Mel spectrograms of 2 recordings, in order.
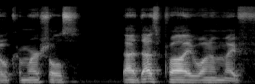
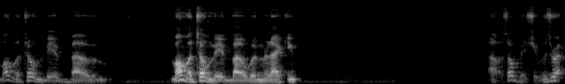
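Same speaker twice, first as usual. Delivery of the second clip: very deep put-on voice, dropped just short of lowest. Performing a remembered line after deepening the voice: very deep voice. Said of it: "I need to get my voice deep".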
